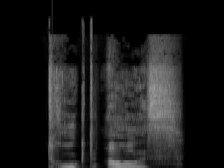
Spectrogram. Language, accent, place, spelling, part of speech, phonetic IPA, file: German, Germany, Berlin, trugt aus, verb, [ˌtʁuːkt ˈaʊ̯s], De-trugt aus.ogg
- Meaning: second-person plural preterite of austragen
